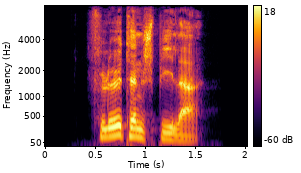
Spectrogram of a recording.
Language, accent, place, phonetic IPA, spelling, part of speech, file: German, Germany, Berlin, [ˈfløːtn̩ˌʃpiːlɐ], Flötenspieler, noun, De-Flötenspieler.ogg
- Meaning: flautist, flutist, flute-player (male or of unspecified sex)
